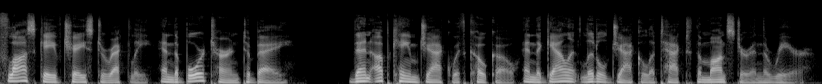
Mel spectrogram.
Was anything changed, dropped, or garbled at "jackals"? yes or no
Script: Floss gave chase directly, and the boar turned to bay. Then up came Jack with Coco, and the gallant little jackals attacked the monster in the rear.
yes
